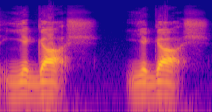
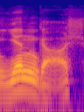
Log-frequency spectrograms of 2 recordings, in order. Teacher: the noon has assimilated into the gimel it would have been young gosh but now it's yeah gosh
